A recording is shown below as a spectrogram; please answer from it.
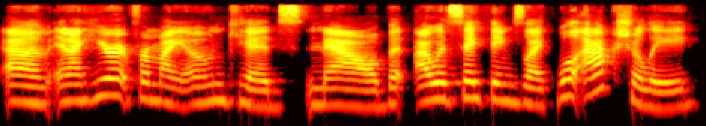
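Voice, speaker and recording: Confident articulate woman, smooth voice. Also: on the high side, normal speed, pushed and bright. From Oklahoma. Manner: confident and articulate, self-deprecating. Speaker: podcast guest, CEO of a consulting firm. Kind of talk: casual interview chat.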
